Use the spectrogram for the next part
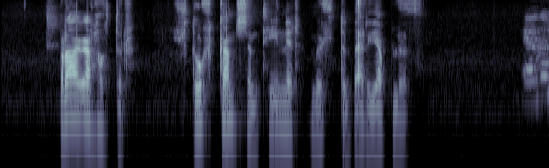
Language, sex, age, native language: Icelandic, male, 30-39, Icelandic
